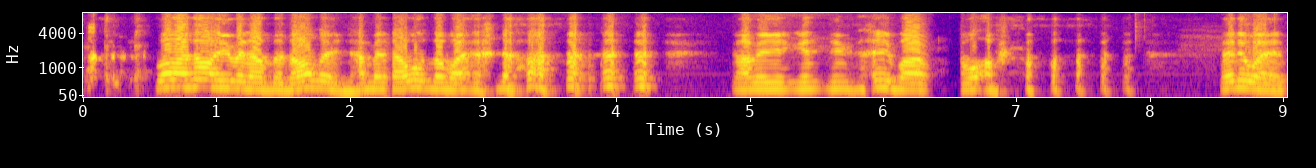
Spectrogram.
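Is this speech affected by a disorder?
Yes: Parkinson's; apologizes mid-sentence.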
